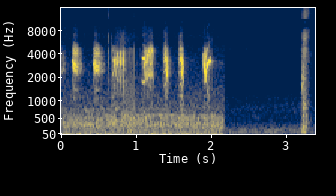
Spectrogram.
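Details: Eurasian reed warbler recorded live by the Sarno River: a quick run of about seven high, scratchy chattering notes over two seconds, over a low background rumble, then breaking off before a single click.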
